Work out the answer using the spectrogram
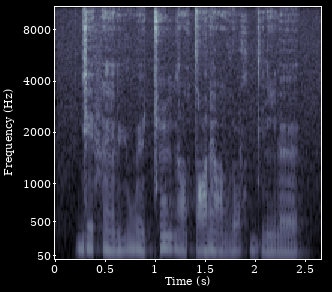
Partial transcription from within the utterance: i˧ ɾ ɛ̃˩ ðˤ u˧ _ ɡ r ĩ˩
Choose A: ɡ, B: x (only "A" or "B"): B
